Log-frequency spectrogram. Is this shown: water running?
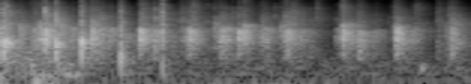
no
